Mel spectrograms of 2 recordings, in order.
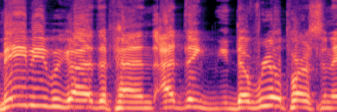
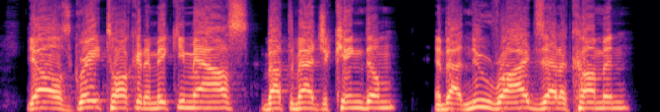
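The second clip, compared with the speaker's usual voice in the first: ordinary delivery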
